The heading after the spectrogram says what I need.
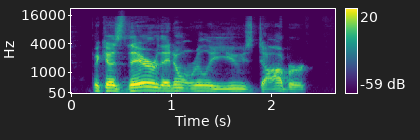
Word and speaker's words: Daubert: And I prefer the Daubert, the kind of the French pronunciation.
